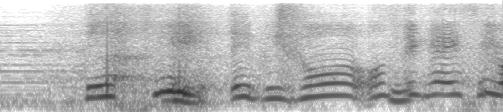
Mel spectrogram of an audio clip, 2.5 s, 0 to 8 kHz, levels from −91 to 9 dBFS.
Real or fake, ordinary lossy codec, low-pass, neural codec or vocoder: fake; none; 7.2 kHz; codec, 16 kHz in and 24 kHz out, 0.9 kbps, LongCat-Audio-Codec, four codebook decoder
